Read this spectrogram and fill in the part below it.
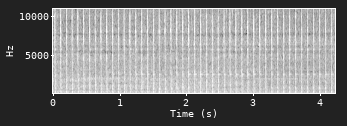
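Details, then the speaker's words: Hyundai bought back, first start, with dirty oil: sharp, even metallic knocking about three per second over the idle. Internal engine knock; oil is being added to see whether the knock goes away. Cause unconfirmed. "We got it started. However, we got a little bit of knocking. Definitely knocking."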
